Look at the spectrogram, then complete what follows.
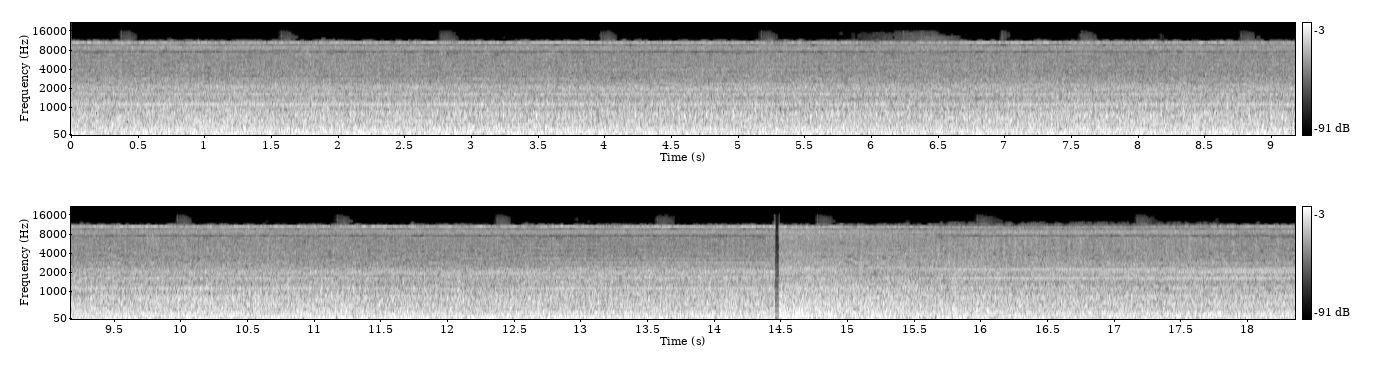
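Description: Helicopter rotor and turbine engine running steadily, heard as a constant dense noise with a faint steady whine. The noise shifts slightly about three-quarters of the way through.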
